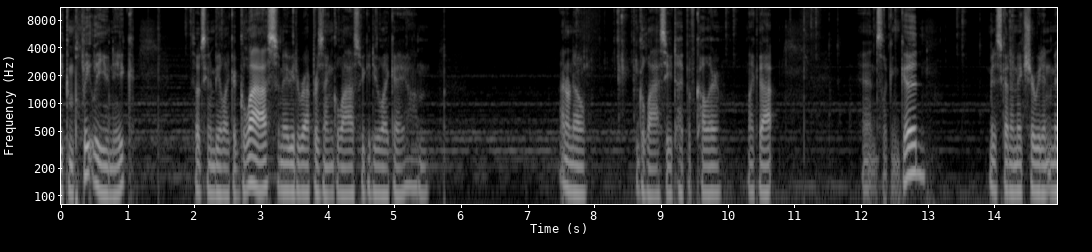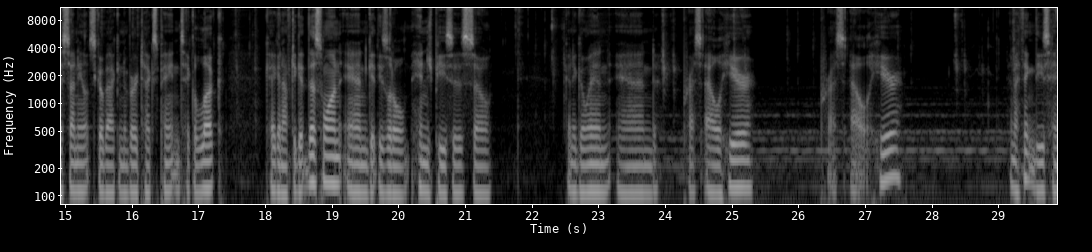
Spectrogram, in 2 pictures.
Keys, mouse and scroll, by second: 0.3 l, 0.8 middle click, 1.9 click, 8.4 shift+k, 8.8 middle click, 10.0 click, 11.2 click, 11.5 middle click, 12.2 click, 12.4-13.5 drag, 13.7 middle click, 14.4 alt+a, 14.9 click, 16.0 click, 16.4 middle click, 17.2 middle click, 17.6 shift+middle click, 18.7 middle click, 19.7 middle click, 21.0 click, 22.0 middle click, 22.3 Tab, 22.6 middle click, 23.9 l, 25.0 l, 25.9 middle click, 26.2 middle click, 26.7 click, 27.5 middle click, 28.3 click, 29.3 shift+middle click.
